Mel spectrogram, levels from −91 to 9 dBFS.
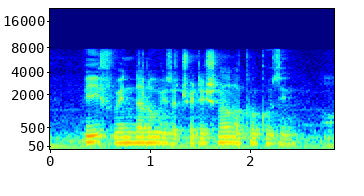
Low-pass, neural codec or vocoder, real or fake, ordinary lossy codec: none; none; real; none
